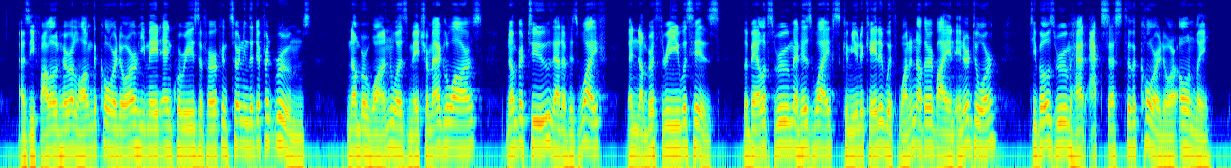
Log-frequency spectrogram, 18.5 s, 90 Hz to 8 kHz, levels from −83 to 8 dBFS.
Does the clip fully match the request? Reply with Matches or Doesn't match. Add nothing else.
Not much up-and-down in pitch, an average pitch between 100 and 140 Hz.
Doesn't match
